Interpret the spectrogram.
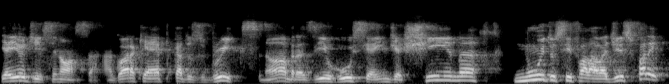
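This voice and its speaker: A man in his thirties from Genoa, Italy, speaking Portuguese with an Italian accent as a podcast guest, telling his story with animated pauses and hesitations. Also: medium pitch. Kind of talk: conversational interview. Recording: slightly dull lo-fi sound.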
